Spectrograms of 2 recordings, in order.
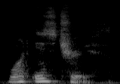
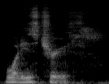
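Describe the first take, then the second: First: It sounds like a sincere, puzzled question. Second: It sounds weary and dismissive, not really asking. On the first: The asker genuinely does not know what truth is. "If it's the first one, what is truth? Like that. It means that he doesn't know it" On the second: Truth no longer matters amid so many lies. "the truth doesn't even matter anymore"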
